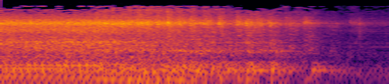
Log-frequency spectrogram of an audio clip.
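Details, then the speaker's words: Junk mower rescued from the trash: it started on one primer push and the first pull, buzzes evenly with no misses or knocks, then winds down cleanly; normal running. "as you saw there one push of primer first pull fired right up"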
